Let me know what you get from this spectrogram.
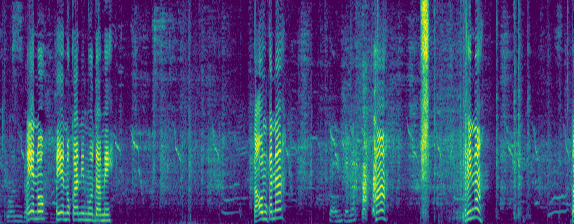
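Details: A cat in a rural village setting gives a series of rising-and-falling, wavering meows in short bursts, some drawn out and bending downward. A person speaks in Indonesian in between, and faint background chatter is heard.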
